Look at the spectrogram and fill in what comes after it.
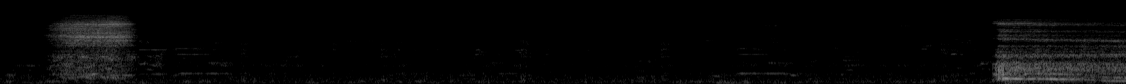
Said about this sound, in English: join me as we take some few deep breaths right now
